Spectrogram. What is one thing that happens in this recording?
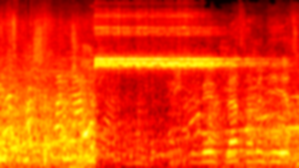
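A referee blows a whistle in one long shrill blast.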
